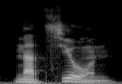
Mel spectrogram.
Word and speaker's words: Nation: Si un mot se termine par cela, il se prononce Tion. Par exemple, nation.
